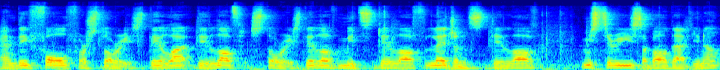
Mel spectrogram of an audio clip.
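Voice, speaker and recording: A man at a medium pitch and moderate pace, monotone and flat, with a non-native accent and noticeable background noise. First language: not English. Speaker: 3D artist streamer. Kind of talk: live stream chat while working. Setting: live stream. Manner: halting.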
